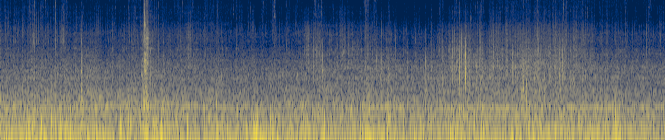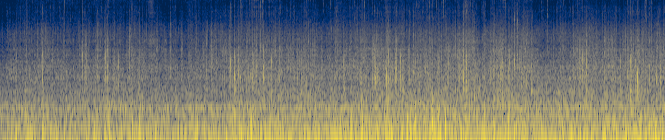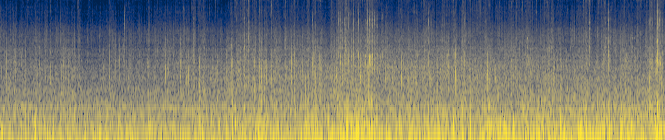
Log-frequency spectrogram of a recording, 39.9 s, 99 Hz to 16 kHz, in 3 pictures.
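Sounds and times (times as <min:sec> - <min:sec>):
bicycle tyre rumble: 0:00.0 - 0:39.9
crackling rattle: 0:00.0 - 0:39.9
wind on microphone: 0:28.6 - 0:39.9.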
